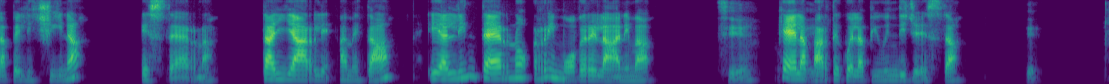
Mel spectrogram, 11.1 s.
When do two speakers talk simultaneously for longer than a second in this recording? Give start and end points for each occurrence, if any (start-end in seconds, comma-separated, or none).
none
